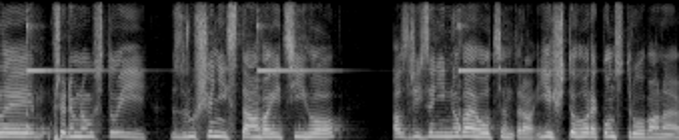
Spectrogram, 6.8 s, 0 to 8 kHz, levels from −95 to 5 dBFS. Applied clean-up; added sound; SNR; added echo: neural mask model RNNoise.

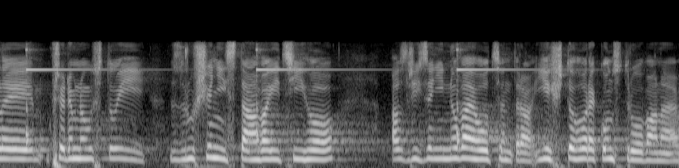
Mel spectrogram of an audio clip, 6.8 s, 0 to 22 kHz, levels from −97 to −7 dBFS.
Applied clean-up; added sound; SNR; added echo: none; Marimba, xylophone; 12 dB; none.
